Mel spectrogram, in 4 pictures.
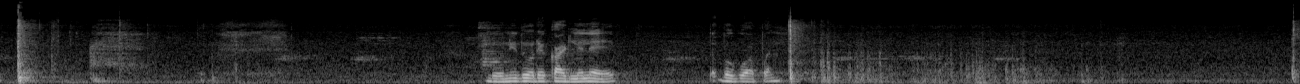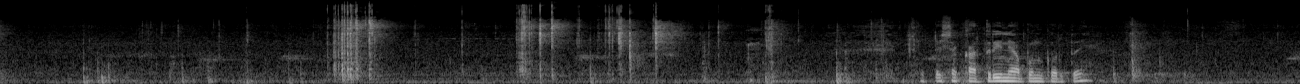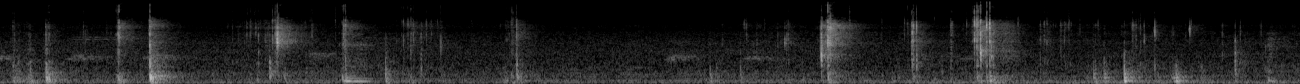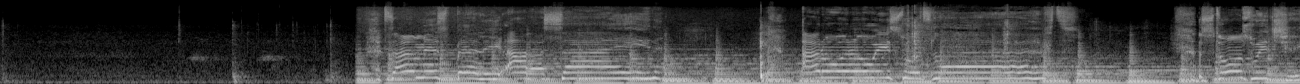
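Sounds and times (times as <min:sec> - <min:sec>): packaging crackling: 0:07.8 - 0:11.3, 0:13.8 - 0:22.3, 0:28.2 - 0:31.5, 0:33.1 - 0:38.7
clicks: 0:42.9 - 0:52.0.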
